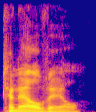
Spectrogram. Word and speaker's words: Cannavale: Or Cannavale, is it pronounced? Bobby Cannavale? Cannavale. Just Google Bobby Cannavale already. Cannavale. I always get the Cannavale. Canal Vale.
